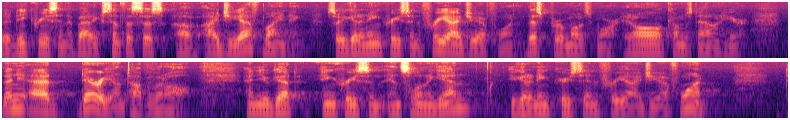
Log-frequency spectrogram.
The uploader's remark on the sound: Was recorded at the 2013 Summer SDPA Conference in St.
